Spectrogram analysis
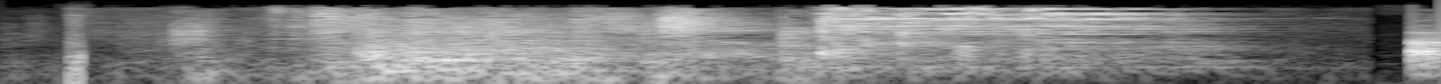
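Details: Indoor speech mixed with glass shattering and clinking, with faint music, then a brief silence before a sharp sound at the end.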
